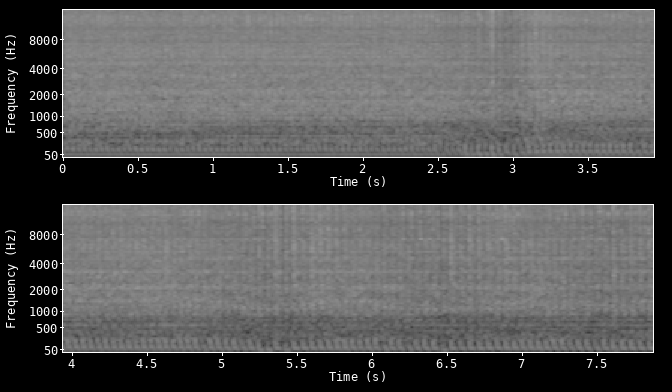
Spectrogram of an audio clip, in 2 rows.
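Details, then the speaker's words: Husqvarna YT 21 HP lawn tractor, small single-cylinder engine with choke on after finding a wet air filter, catches and settles into a steady, slightly uneven chug of about three beats a second, running on its own; normal running. "Run. Well, that wasn't bad. It's running."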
